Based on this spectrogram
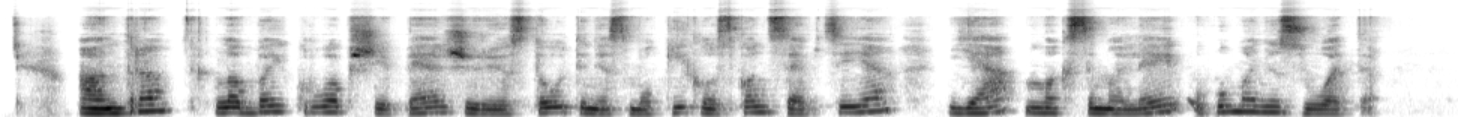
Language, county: Lithuanian, Marijampolė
